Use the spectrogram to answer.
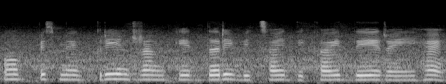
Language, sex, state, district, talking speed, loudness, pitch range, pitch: Hindi, female, Rajasthan, Bikaner, 145 wpm, -15 LUFS, 210-225 Hz, 215 Hz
